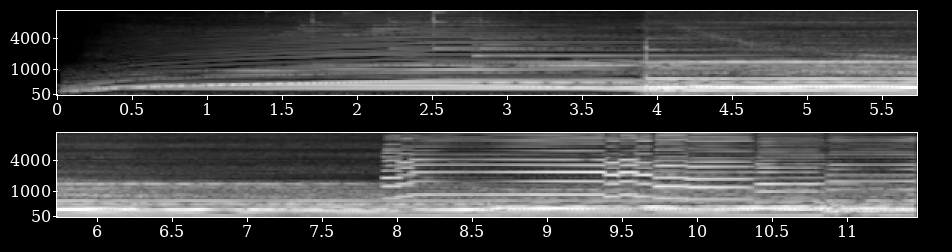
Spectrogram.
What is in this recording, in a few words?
Theme Tune (Vocal Version); Bluey; Rug Island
